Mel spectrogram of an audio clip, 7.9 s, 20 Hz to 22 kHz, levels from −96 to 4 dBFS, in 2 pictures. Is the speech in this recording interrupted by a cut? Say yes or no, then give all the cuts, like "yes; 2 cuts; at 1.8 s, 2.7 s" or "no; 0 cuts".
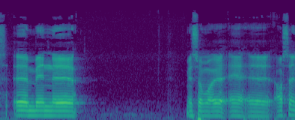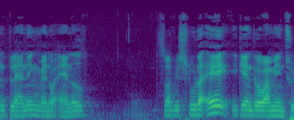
no; 0 cuts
